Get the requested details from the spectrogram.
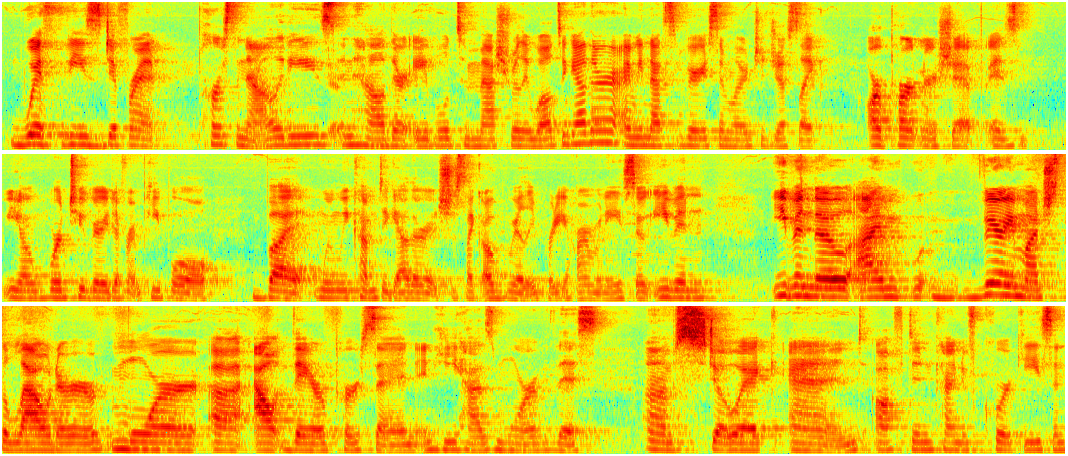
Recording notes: Live from the Oakhouse in Canton Ga.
